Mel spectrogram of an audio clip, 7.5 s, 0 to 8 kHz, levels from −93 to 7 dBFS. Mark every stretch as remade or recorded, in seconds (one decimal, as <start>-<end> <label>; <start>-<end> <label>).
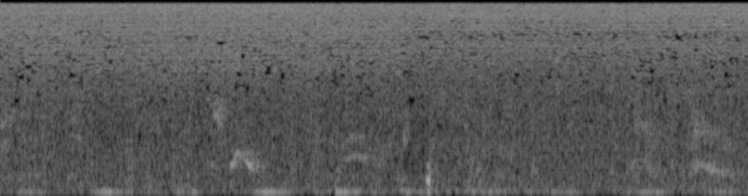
0.0-1.3 recorded; 1.3-2.0 remade; 2.0-7.5 recorded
